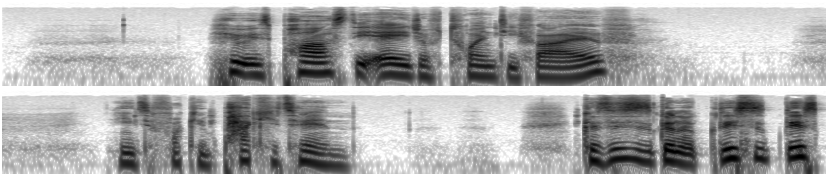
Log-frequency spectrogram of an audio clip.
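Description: A young woman speaks expressively and close into a microphone, in bursts with pauses.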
